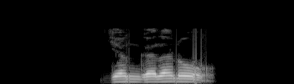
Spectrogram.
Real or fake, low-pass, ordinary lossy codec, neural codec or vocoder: real; 5.4 kHz; MP3, 32 kbps; none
